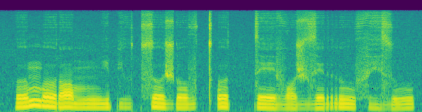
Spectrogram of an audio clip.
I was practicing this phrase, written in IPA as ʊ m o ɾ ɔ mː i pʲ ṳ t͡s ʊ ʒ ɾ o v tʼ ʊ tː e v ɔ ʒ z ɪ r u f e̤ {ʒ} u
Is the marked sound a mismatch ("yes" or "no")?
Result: yes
